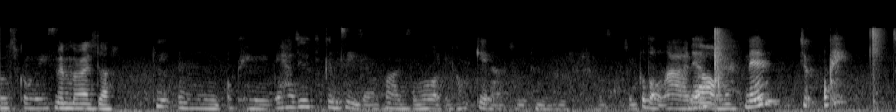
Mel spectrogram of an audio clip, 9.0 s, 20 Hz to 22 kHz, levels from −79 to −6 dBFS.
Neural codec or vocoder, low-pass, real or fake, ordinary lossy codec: codec, 16 kHz, 2 kbps, X-Codec, HuBERT features, trained on balanced general audio; none; fake; none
